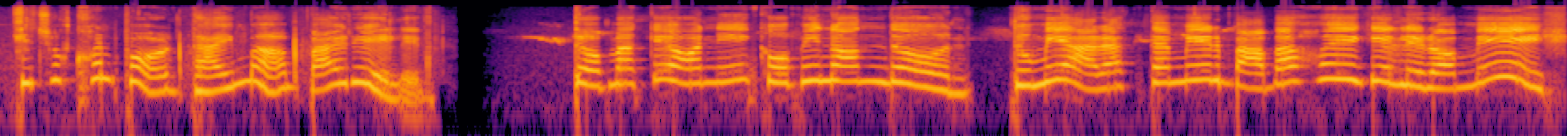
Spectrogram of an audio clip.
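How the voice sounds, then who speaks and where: A woman's voice: very high voice, slight background noise. A woman narrating a scripted fairy-tale cartoon as a storyteller.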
